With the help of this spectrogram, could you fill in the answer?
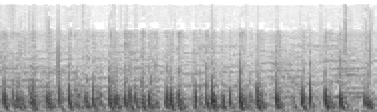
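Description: Several horses gallop at a fast, steady pace through the night, carrying three riders toward the Lone Ranger's camp, their hooves pounding out a dense, rhythmic clip-clop, continuous throughout, with no voices.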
